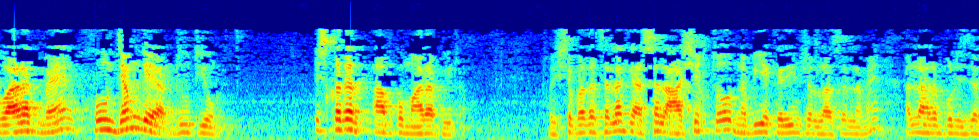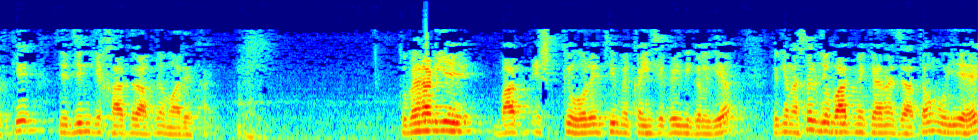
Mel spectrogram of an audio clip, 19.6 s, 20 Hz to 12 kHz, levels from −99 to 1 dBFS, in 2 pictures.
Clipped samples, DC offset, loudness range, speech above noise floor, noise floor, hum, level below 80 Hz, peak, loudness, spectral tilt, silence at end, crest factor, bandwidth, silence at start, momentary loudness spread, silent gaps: under 0.1%; under 0.1%; 5 LU; 31 dB; -50 dBFS; none; -52 dBFS; 0 dBFS; -20 LUFS; -6.5 dB/octave; 0 s; 20 dB; 6.6 kHz; 0 s; 17 LU; none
